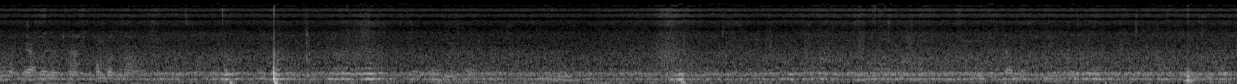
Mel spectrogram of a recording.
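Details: Honey bees at an opened hive during raw honey collecting; a steady, low, droning buzz holds throughout, with a few sharp clicks and knocks from handling the hive.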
